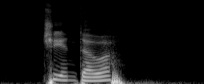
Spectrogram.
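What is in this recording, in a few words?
"Chyandour", Cornish; place-names; Chiendour 1452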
